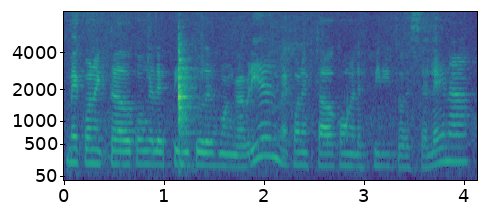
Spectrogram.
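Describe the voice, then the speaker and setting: A woman's voice: medium pitch, quick pace, very noisy. Puerto Rican woman telling a story. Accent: Puerto Rican Spanish. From Puerto Rico. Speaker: guest medium. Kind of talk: animated interview storytelling.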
